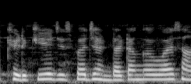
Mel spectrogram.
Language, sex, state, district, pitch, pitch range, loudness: Hindi, female, Bihar, Samastipur, 230 Hz, 225-235 Hz, -14 LUFS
